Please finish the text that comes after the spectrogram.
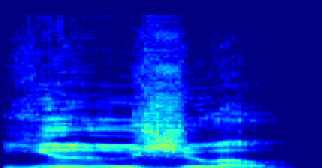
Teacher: é aquele L dos antigos que a gente deixa a língua mais para cima, né? No meio da boca.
